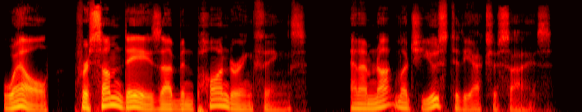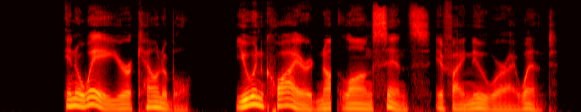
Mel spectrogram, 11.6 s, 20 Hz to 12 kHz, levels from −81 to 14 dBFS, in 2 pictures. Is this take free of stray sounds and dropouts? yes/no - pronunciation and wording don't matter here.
no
